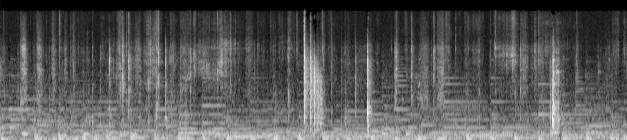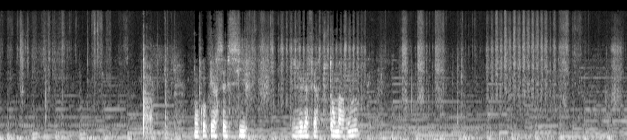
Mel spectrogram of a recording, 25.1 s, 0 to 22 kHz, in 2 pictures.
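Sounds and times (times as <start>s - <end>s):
foam tool scuffing on paper: 0.0s - 6.0s, 7.2s - 11.2s, 16.8s - 25.0s
soft background music: 0.0s - 25.0s.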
